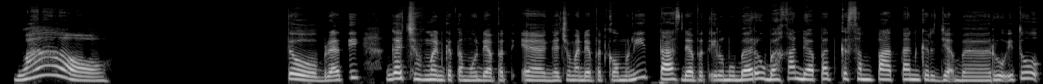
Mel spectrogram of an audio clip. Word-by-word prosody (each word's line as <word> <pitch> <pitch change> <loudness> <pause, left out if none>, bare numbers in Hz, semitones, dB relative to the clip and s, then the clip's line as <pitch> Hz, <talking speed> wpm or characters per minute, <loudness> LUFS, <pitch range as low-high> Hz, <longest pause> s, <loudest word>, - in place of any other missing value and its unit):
Wow. 230 - +1 1.8
Tuh, 225 -7 +5
berarti 205 - -2 0.2
enggak 275 +5 +2
cuman 225 -3 +2
ketemu, 200 -2 -3 0.2
dapet, 195 +2 -8
eee, 190 -2 0
nggak 180 +1 -4
cuman 200 -1 -2
dapet 190 +1 -3
komunitas, 235 - +1
dapet 200 -1 0
ilmu 205 -1 +1
baru, 230 +6 +4
bahkan 245 +3 +1
dapet 235 +2 +1
kesempatan 230 -3 0
kerja 200 -2 -3
baru. 185 +1 -2
Itu 275 +5 -3
215 Hz, 120 wpm, -22 LUFS, 195-240 Hz, 1.8 s, Tuh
